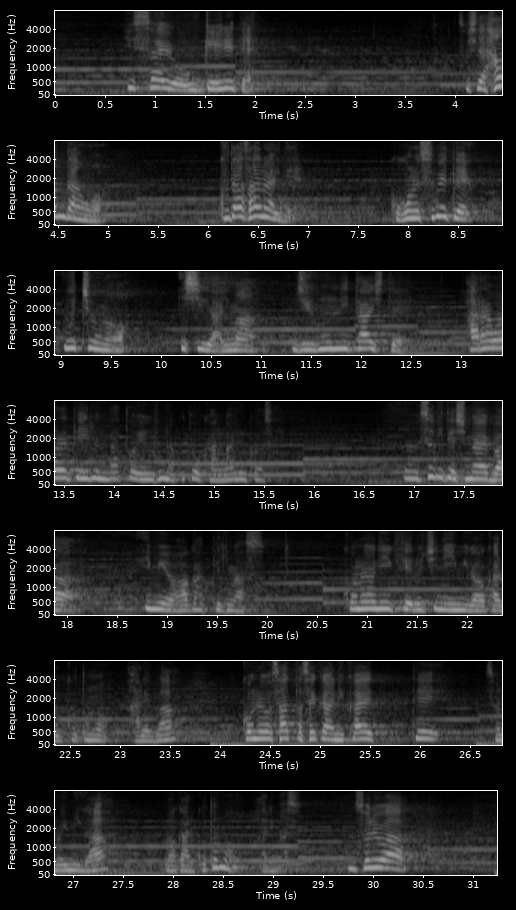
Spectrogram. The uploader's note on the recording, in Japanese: 富山県で行った公開録音の模様と共にお送りします。会場のみなさんの反応も楽しみながら、お聴きください。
